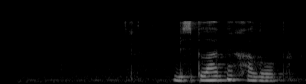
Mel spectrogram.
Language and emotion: Russian, neutral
